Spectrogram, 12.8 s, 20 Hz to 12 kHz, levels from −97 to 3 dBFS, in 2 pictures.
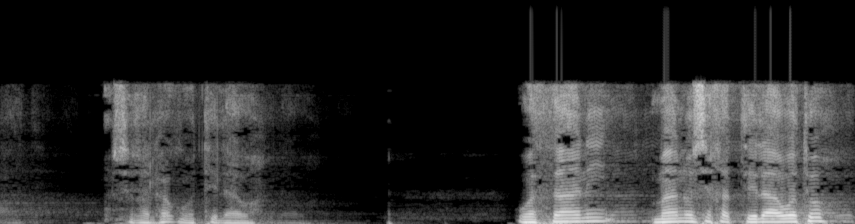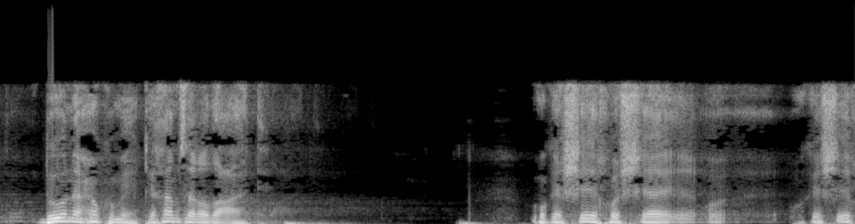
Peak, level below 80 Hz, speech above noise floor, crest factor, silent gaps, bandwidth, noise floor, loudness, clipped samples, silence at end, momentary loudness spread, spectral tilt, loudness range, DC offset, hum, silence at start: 0 dBFS; -32 dBFS; 60 dB; 18 dB; none; 8 kHz; -75 dBFS; -16 LUFS; under 0.1%; 0 s; 20 LU; -5 dB/octave; 11 LU; under 0.1%; none; 0.85 s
